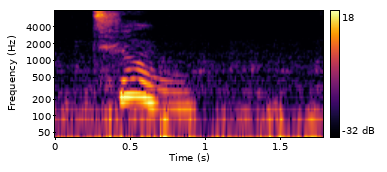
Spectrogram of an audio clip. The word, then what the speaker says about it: tomb: Alright, now let's see where to not pronounce the B in English. Debt, debt, climb, climb, comb, comb, tomb, tomb, thumb, thumb, doubt, doubt, crumb, crumb.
